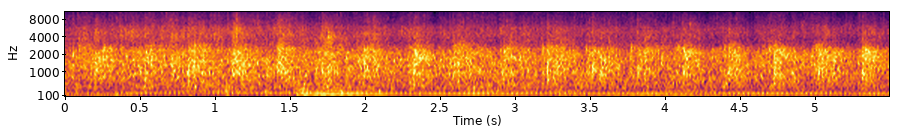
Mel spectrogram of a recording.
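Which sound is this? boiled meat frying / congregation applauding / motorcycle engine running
congregation applauding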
